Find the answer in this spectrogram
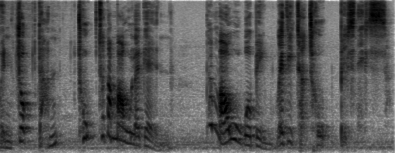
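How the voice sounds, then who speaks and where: Over light background noise, a female-sounding voice performs a put-on character voice. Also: moderate pace. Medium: video game. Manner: broken English, drops articles and verb endings.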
